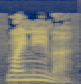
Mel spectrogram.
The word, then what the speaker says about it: Hueneme: the name back to the Spanish version winema spelled with an H and u to make the W sound the wharf brought life to the sleepy village of winema as it was still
